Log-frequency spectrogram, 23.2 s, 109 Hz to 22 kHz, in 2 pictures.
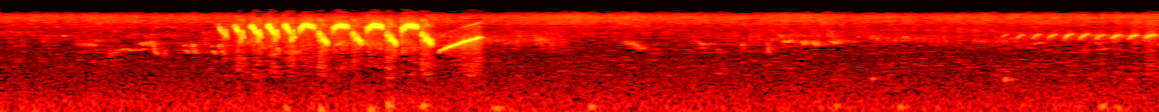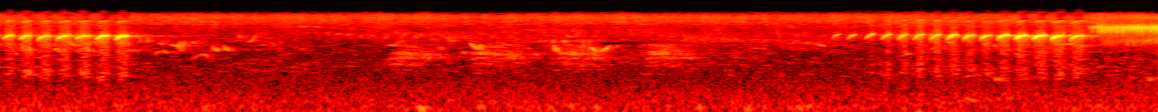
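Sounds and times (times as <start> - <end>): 
tree pipit song with high falling notes and fast trill: 1.8 - 4.9, 10.6 - 14.0, 19.8 - 23.1.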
